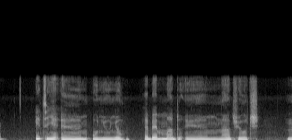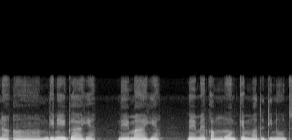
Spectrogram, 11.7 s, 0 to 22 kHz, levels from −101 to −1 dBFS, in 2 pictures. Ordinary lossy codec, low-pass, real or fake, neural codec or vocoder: none; 9.9 kHz; fake; vocoder, 22.05 kHz, 80 mel bands, Vocos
